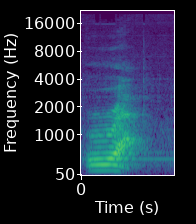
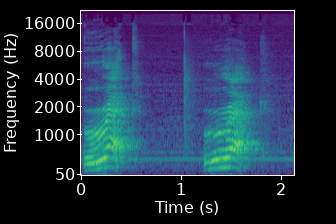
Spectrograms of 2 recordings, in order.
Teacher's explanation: the hard r with the protruding of the lips first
